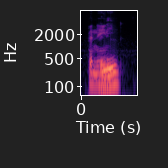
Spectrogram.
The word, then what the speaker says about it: Benin: I'd probably taken some of the sites of what is now modern day Benin. Is that how you pronounce it? – Benin. – Is that what it was? – Yeah, that's where the kingdom of Dahomey, that's what it used to be.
